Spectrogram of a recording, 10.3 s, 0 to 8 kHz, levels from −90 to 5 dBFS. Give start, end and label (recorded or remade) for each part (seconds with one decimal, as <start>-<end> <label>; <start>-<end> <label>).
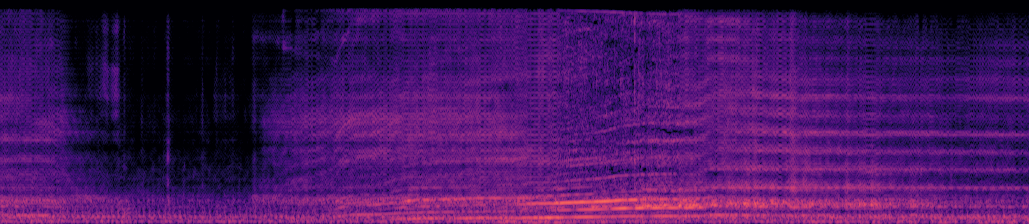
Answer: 0.0-5.6 remade; 5.6-6.8 recorded; 6.8-10.3 remade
